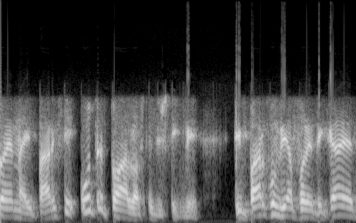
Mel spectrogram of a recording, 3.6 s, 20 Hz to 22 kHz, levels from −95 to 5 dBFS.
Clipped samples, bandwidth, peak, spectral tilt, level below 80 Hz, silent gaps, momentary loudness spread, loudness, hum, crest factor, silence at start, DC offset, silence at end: 0.2%; 10.5 kHz; 0 dBFS; -5 dB/octave; -60 dBFS; none; 6 LU; -13 LUFS; none; 14 dB; 0 s; under 0.1%; 0 s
